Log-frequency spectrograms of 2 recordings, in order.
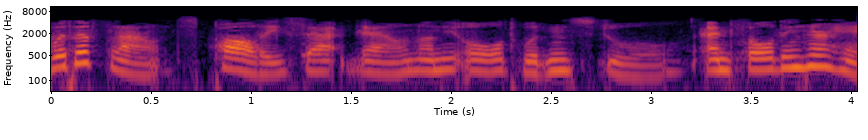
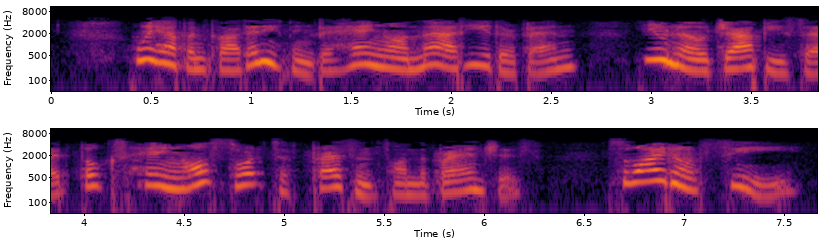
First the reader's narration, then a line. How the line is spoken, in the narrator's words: she continued impatiently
